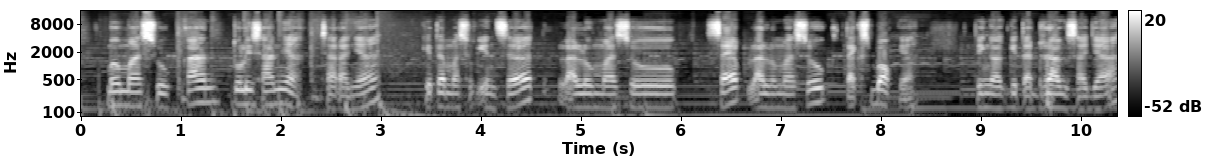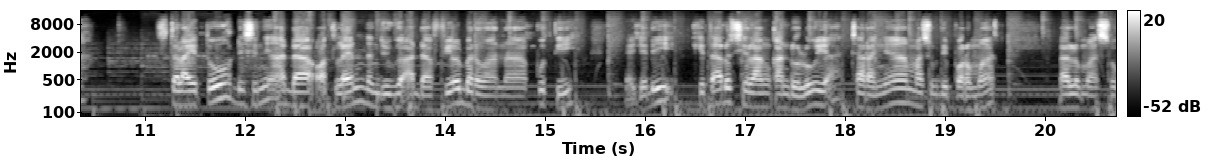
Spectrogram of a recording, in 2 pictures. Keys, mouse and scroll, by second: 3.8 click, 10.7-13.2 drag, 16.7 click, 16.9 ctrl+scroll up 1, 18.2 scroll up 1.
